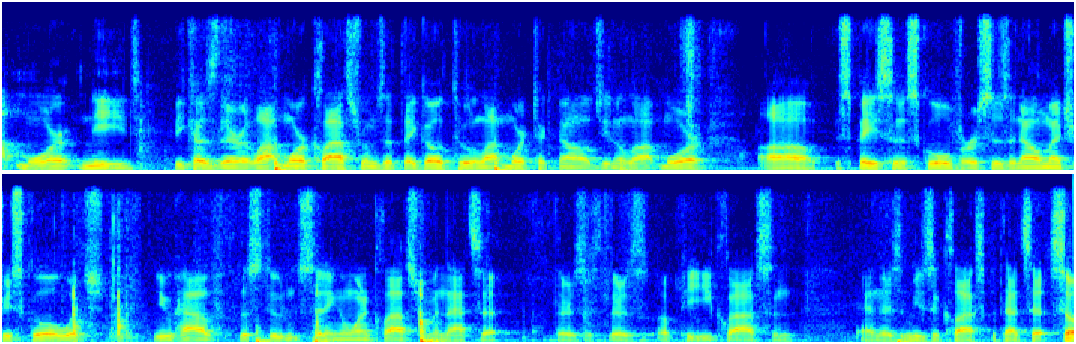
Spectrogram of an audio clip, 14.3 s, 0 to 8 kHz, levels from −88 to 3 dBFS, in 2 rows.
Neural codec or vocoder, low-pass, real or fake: none; 7.2 kHz; real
